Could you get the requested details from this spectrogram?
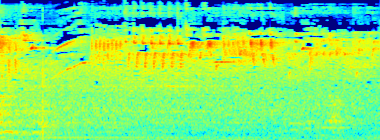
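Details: Sharmar European goldfinch noted for strong, mistake-free singing; softer, high tinkling twitters and short trilled phrases with a faint low hum beneath.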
